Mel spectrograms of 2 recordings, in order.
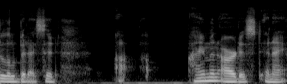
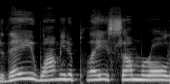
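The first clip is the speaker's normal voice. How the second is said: much higher scream; 7 semitones higher than usual. Speaker retells what he screamed when asked why he was so emotional: retelling a scream. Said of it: "And I screamed".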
